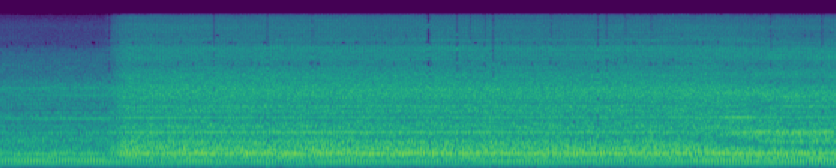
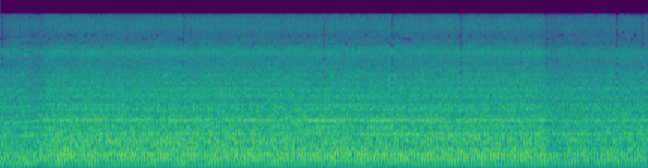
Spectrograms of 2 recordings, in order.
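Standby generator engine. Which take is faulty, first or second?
first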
